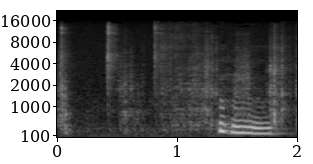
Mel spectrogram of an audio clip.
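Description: Small scissors snipping notches into card stock: a few sharp snips in the first second. About one and a half seconds in, a short burst of voice.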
